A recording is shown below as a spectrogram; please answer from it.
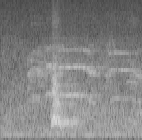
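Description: An animal call: a loud, short cry just before a second in, then a held, higher tone that steps up in pitch and runs on for about a second.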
